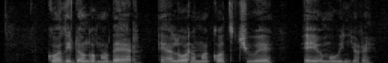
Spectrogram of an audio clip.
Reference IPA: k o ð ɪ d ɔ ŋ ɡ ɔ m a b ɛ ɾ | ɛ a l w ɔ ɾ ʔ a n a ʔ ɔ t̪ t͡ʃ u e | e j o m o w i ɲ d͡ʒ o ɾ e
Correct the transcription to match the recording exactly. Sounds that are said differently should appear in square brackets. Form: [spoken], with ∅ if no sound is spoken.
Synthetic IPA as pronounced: k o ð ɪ d ɔ ŋ ɡ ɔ m a b ɛ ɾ | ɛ a l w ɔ ɾ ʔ a [m] a [k] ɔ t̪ t͡ʃ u e | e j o m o w i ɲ d͡ʒ o ɾ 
